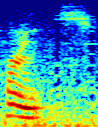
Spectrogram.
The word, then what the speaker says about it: Prince: My name is Prince, not I Price.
